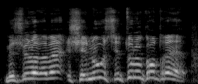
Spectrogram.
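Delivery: a congregant insisting it's the opposite; retold man's objection. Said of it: "un monsieur me dit".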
